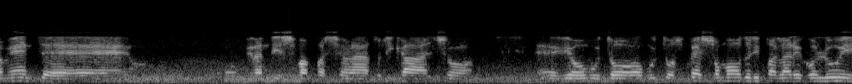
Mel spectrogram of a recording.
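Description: Sample clock jitter, throughout: sampling times wander by roughly a microsecond or two, so steep slopes pick up hissy roughness about 40 dB below signal.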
